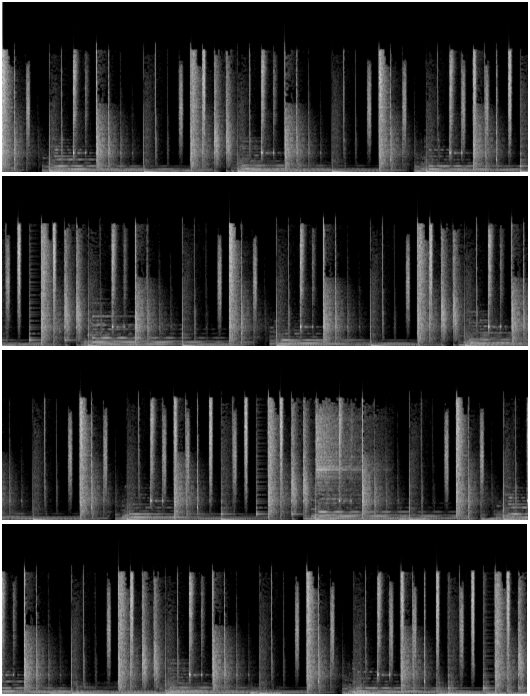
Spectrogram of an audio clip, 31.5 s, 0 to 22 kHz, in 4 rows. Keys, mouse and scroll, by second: 8.3 double click.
